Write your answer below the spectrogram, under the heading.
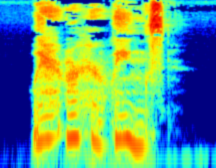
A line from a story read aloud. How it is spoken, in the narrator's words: the girl whispered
